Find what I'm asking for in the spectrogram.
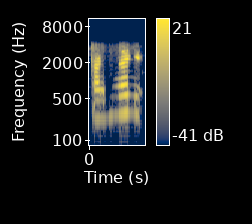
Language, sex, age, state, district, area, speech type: Assamese, female, 45-60, Assam, Goalpara, rural, conversation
